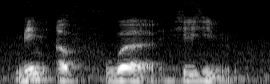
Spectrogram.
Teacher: nun yang ada tanda mati baca terus dengan bacaan jelas, iaitu izhar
